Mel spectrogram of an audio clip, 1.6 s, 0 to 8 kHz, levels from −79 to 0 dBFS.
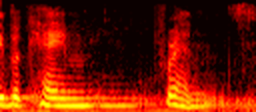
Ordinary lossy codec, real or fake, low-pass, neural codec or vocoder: Opus, 32 kbps; fake; 7.2 kHz; codec, 16 kHz, 4.8 kbps, FACodec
